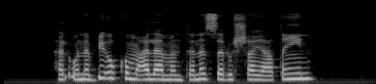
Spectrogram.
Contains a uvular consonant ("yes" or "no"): no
